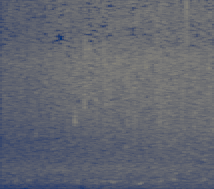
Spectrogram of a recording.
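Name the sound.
flowing river water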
